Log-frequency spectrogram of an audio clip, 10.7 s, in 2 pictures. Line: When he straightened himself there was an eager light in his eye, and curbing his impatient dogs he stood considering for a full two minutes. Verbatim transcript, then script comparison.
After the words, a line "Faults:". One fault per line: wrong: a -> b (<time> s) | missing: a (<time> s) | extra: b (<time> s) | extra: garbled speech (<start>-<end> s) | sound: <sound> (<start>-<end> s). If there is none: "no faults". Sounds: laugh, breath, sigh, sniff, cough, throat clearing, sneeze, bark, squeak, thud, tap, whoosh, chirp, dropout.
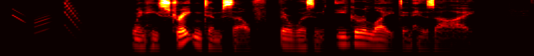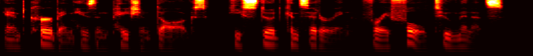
When he straightened himself there was an eager light in his eye, and curbing his impatient dogs he stood considering for a full two minutes.
Faults:
sound: chirp (0.1-0.9 s)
